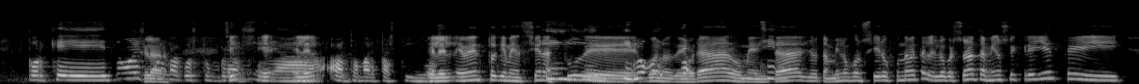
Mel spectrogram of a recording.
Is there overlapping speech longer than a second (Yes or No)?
Yes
